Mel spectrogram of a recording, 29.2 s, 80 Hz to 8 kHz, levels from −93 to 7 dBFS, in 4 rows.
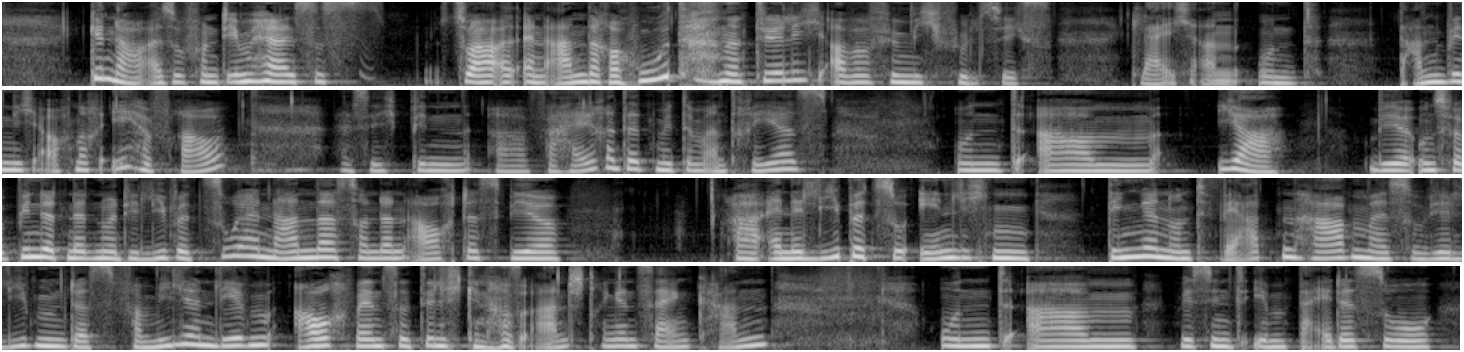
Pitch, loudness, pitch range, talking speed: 230 Hz, -19 LUFS, 215-245 Hz, 160 wpm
